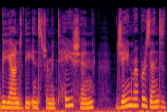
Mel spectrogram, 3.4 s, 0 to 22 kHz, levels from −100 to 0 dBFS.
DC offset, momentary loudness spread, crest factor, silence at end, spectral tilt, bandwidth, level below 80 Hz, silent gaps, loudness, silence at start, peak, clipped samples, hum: under 0.1%; 7 LU; 14 dB; 0 s; -5.5 dB/octave; 16.5 kHz; -46 dBFS; none; -23 LUFS; 0 s; -8 dBFS; under 0.1%; none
